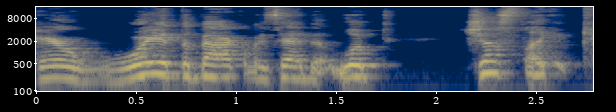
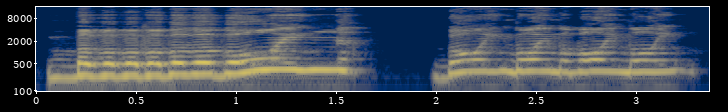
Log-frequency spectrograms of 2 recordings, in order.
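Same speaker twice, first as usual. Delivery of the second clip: bouncy springing boings, louder; boing sound effect; 4 semitones higher, 3 dB louder than usual. A narrator's reading. Narrator making the hair go boing.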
